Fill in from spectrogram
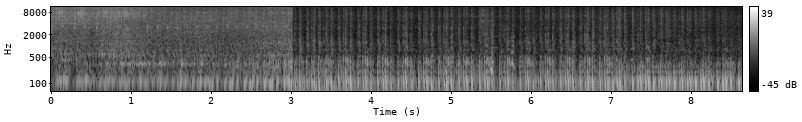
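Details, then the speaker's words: Toyota 4E-FE bottom end with built head, Ivan Tighe 292 camshafts, ported head, custom ITB manifold, E85 fuel, almost no vacuum at idle; low, uneven loping idle with irregular pulses, rough idle. "The idle does sound really cool. So yeah, she's lumpy as."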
